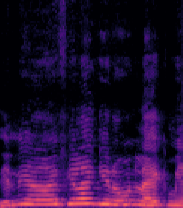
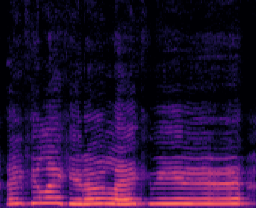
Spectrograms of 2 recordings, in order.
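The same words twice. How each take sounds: First: Put-on high, teary drunken complaint; imitating her drunk self whimpering; drunk whining. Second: High, slow, sobbing whine; hammed-up weepy drunk complaint; drunken crying whine. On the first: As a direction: whine it like a weepy drunk. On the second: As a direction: wail it like a teary drunk.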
